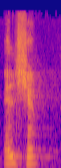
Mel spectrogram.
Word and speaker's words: Elche: When I say there are no synagogues, you may relate to the question of the building at Elche. I'm not sure how to pronounce it, all that town. Elche, thank you.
